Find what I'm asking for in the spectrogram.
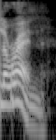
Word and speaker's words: Lorraine: You don't pronounce Lorraine Lorraine. That's Lorraine. – You pronounce the region Lorraine. – No. But it's pronounced Lorraine. You're speaking of a quiche Lorraine.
